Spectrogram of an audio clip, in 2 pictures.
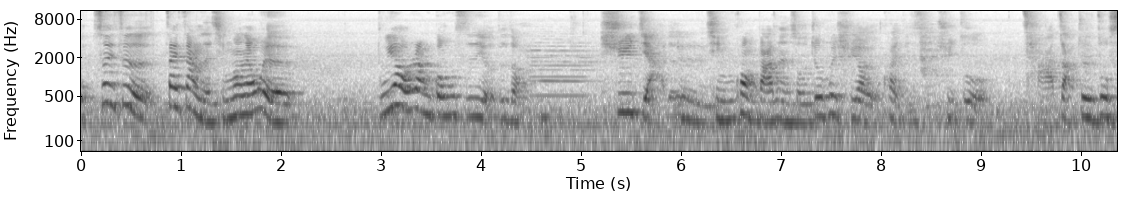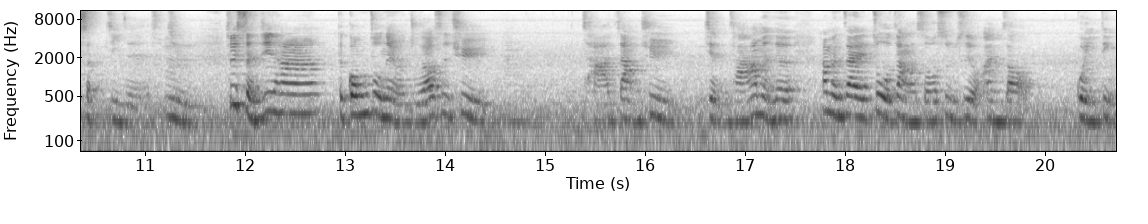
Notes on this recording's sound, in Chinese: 第一次錄音因為收音問題也讓窗外的朋友們一起加入了！雜音過多時請大家把他們當作大自然的一部份～。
